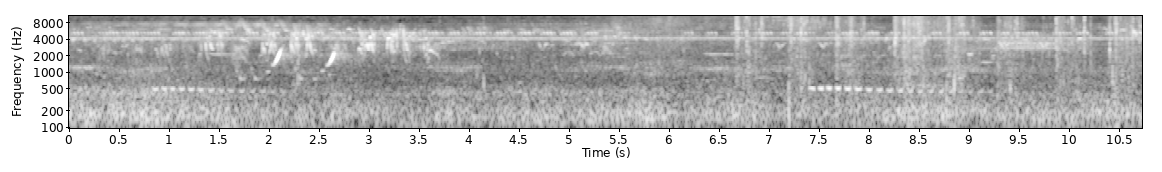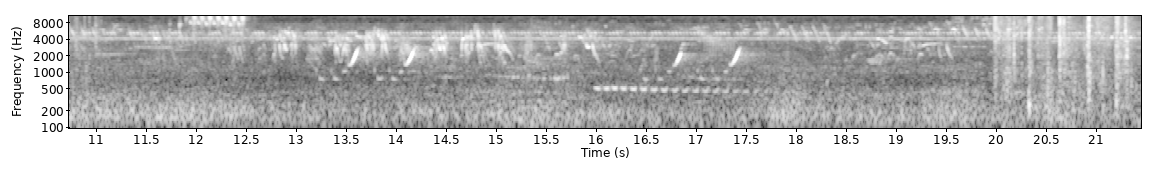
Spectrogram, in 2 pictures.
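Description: Wind blows steadily through tall grass outdoors.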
